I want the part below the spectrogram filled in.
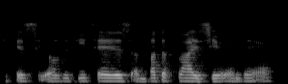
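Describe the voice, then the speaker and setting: With an Arabic accent, a woman speaks in a very deep, low pitch with a dark, mellow tone. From Middle East. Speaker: sculptor. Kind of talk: artist presentation of slides. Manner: halting, many fillers.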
